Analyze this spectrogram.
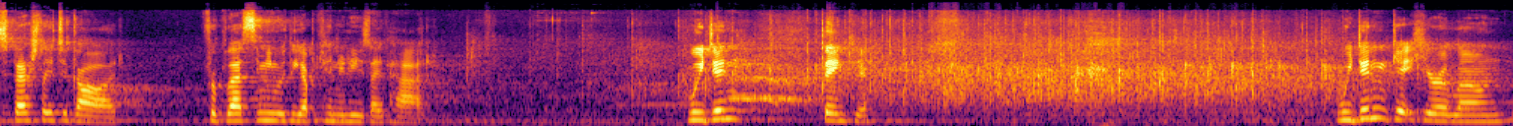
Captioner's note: applause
